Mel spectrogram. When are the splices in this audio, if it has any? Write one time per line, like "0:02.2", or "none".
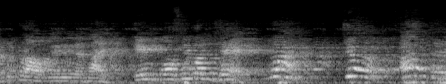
none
